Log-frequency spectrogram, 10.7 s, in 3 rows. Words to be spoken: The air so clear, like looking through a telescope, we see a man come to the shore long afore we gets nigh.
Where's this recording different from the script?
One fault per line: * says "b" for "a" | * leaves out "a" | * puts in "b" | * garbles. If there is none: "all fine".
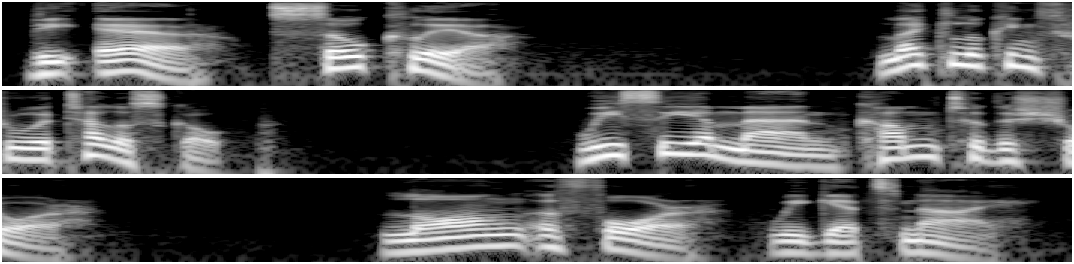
all fine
